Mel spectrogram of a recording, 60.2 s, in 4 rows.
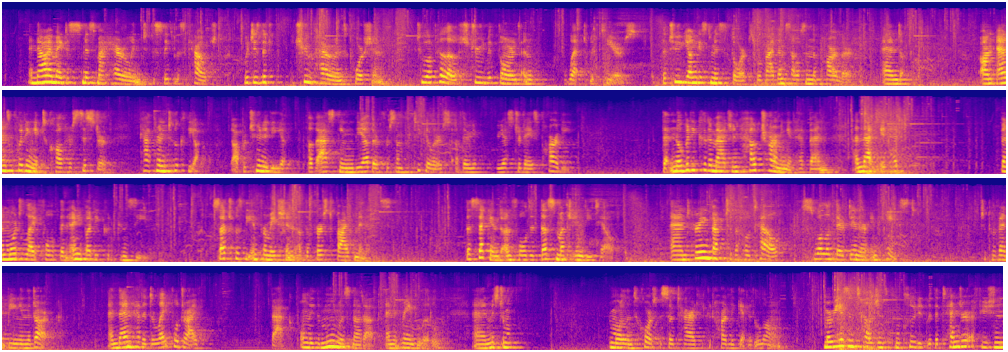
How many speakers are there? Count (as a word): one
